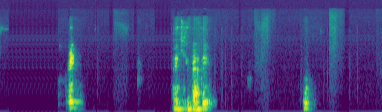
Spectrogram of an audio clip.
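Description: A second woman speaks in short, halting phrases over an online call.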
